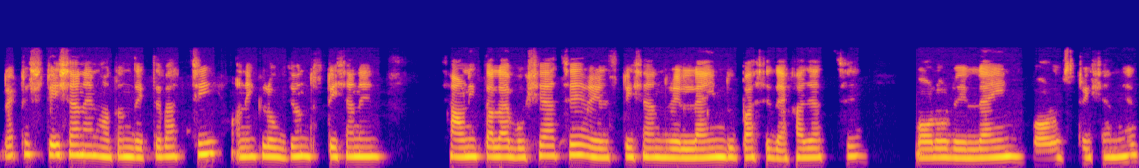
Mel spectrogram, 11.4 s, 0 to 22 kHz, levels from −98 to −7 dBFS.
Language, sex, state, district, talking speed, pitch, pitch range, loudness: Bengali, female, West Bengal, Jhargram, 150 wpm, 190 Hz, 180-200 Hz, -18 LUFS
